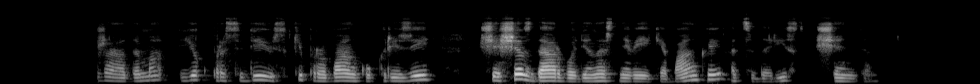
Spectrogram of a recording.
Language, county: Lithuanian, Telšiai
